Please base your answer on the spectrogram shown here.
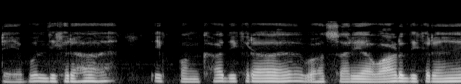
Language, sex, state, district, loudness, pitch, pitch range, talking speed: Hindi, male, Jharkhand, Deoghar, -18 LUFS, 140 Hz, 130-145 Hz, 195 wpm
